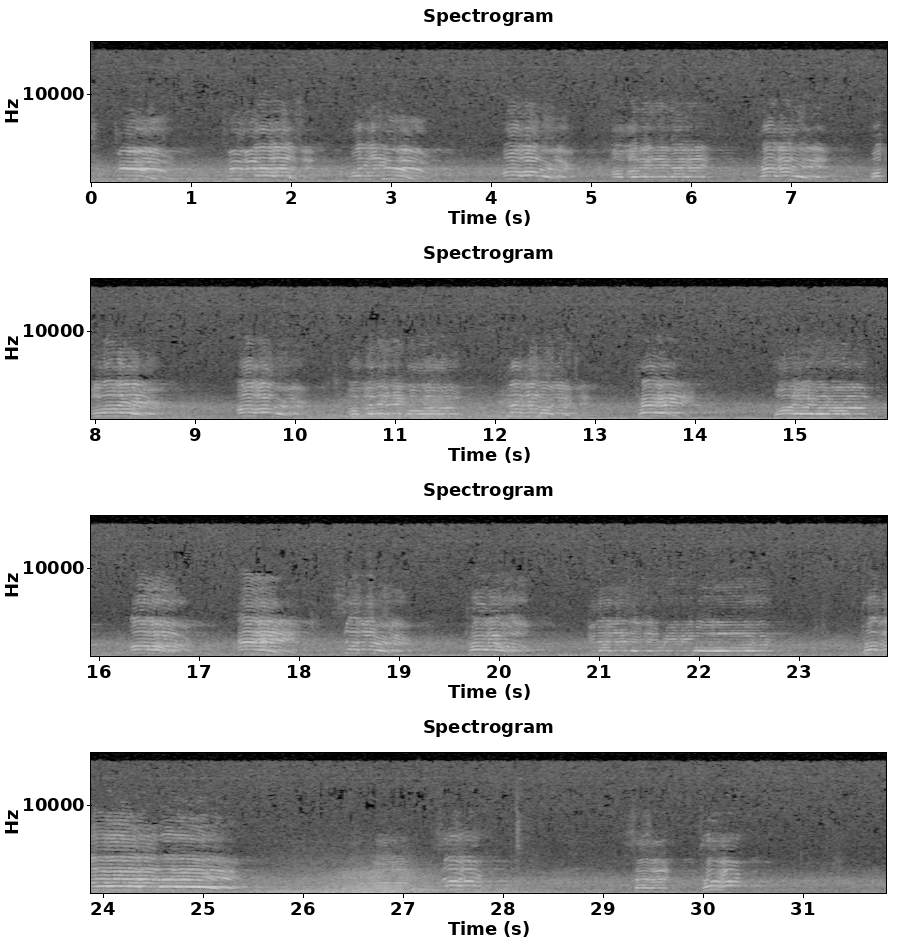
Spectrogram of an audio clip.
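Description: A voice calling out in short, drawn-out shouts, about one a second, the pitch rising and falling on each, with a longer call near the end.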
